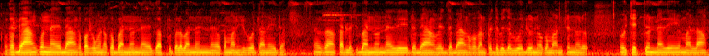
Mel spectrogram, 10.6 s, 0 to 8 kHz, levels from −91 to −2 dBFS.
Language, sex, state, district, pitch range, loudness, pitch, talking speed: Telugu, male, Telangana, Karimnagar, 105-110 Hz, -33 LUFS, 110 Hz, 215 wpm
